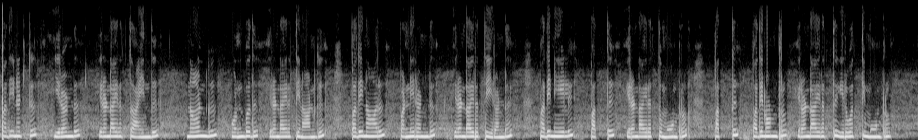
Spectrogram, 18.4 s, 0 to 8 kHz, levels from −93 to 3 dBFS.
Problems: none marked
